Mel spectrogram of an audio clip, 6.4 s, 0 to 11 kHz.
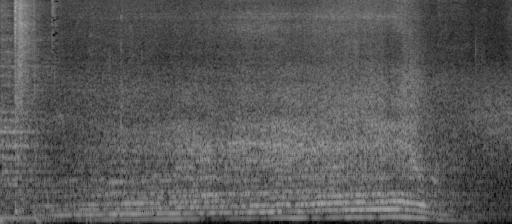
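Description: Honda City Hatchback's 1.5-litre naturally aspirated VTEC engine, fitted with a Max Racing aftermarket exhaust and intake, pulling away under acceleration. The engine note climbs steadily for about four seconds, then drops and fades quickly near the end.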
